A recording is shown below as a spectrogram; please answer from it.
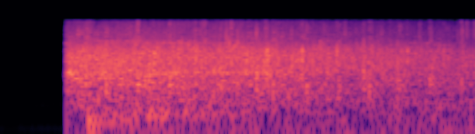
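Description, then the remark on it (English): Silence gives way abruptly to loud, steady applause from a concert audience for members of the Sunflower Music Festival Orchestra after a Dvořák string quintet, at White Concert Hall on the Washburn campus in Topeka. A dense wash of many hands clapping holds its level throughout with no voices. “Applause for members of the Sunflower Music Festival Orchestra in a concert recorded just last Saturday as the Sunflower Music Festival was getting underway at White Concert Hall on the Washburn campus in Topeka.”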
